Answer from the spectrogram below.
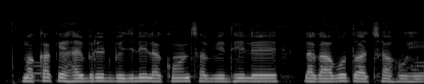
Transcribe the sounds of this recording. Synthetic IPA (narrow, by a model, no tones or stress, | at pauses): məkːakeɦaːɪbɾɪɖbɪd͡ʒlilekɔːnsabɪd̪ʱileləɡaːbot̪oətːʃʰaɦoɦi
